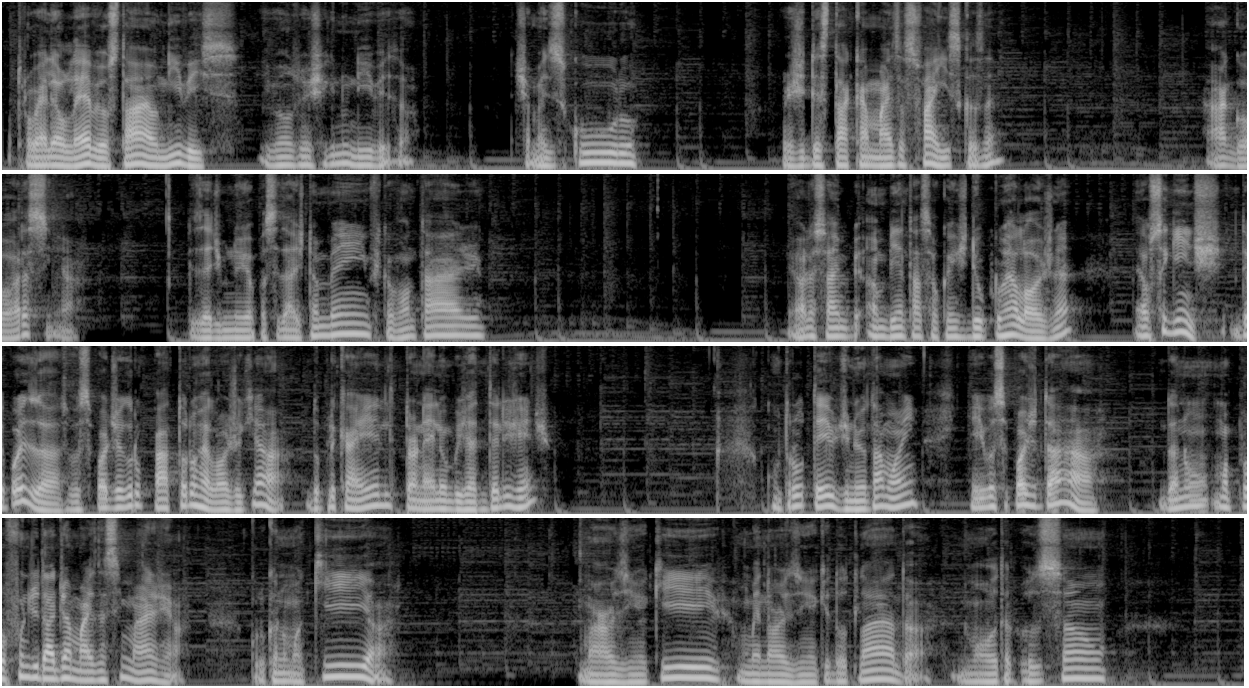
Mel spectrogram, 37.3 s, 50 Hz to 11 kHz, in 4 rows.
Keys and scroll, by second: 1.0 ctrl+l, 14.1 Return, 14.4 v, 19.9 ctrl+g, 23.3 ctrl+t, 28.1 Return, 28.8 v, 30.6 ctrl+t, 32.2 Return, 33.5 ctrl+t.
